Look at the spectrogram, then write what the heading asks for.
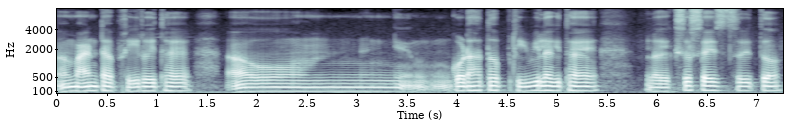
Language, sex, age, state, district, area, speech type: Odia, male, 30-45, Odisha, Cuttack, urban, spontaneous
